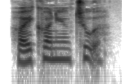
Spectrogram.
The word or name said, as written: højkonjunktur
